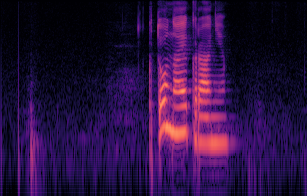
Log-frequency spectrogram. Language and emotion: Russian, neutral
